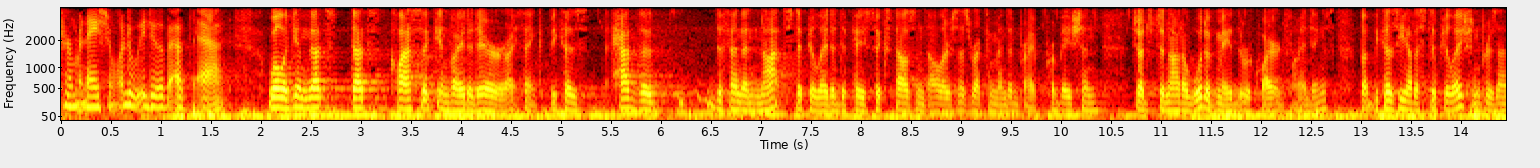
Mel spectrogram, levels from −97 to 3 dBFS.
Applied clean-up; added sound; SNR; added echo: none; Bird; 6 dB; none.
